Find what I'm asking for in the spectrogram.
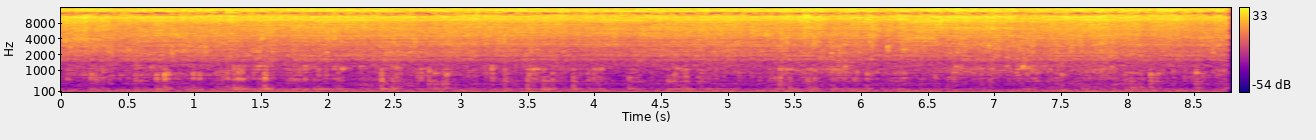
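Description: Running water soaking grocery store orchid roots during repotting, a loud, steady close-up splashing stream with faint handling noises underneath.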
